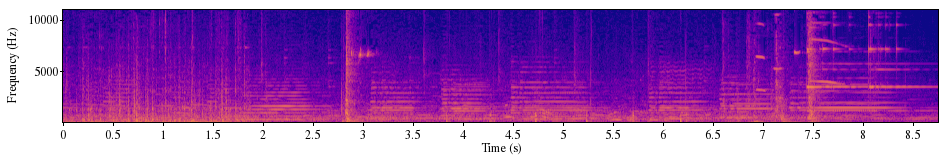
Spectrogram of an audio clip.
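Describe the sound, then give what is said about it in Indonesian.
Horse hooves clip-clop in a steady, evenly spaced rhythm as a fine royal horse-drawn carriage rolls into a market, the sharp knocks set against a bright, tonal musical backdrop with a few louder accents. “Para warga yang berada di pasar pun menoleh dan memperhatikan kereta yang bagus itu.”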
